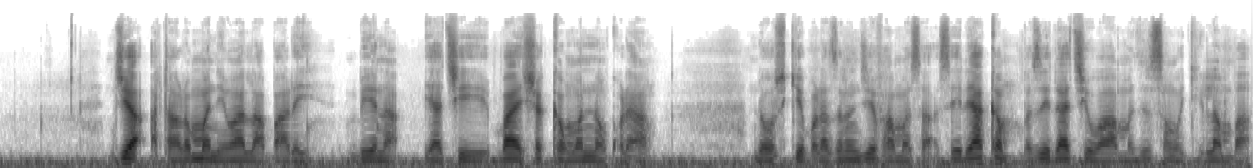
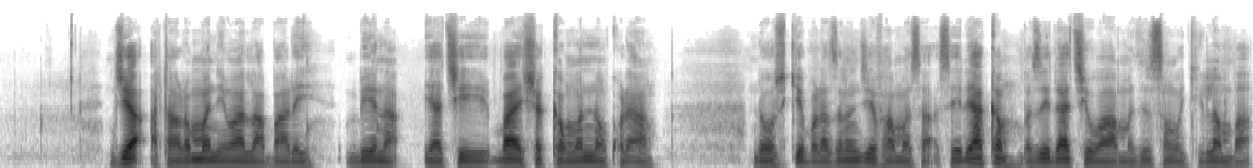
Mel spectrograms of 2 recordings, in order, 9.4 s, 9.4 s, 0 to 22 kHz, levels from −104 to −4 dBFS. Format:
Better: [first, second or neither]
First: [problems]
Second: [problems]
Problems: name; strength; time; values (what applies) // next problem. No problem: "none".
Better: second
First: low rumble; faint; throughout; 25 dB below the speech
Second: none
